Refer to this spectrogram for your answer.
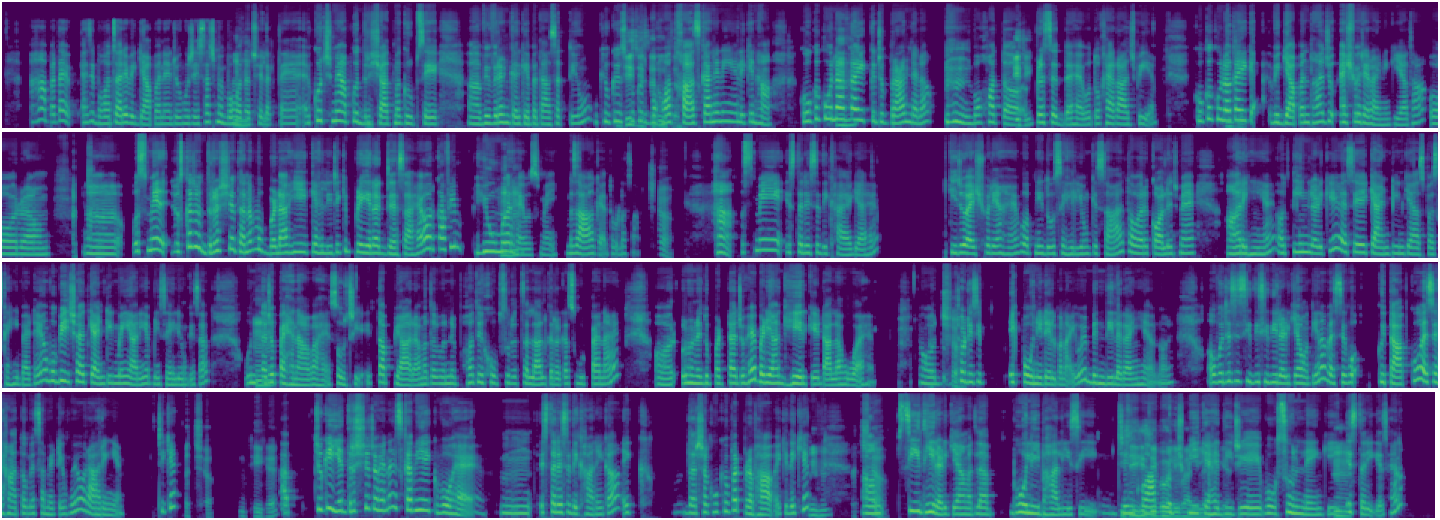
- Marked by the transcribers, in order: other noise; throat clearing; in English: "ह्यूमर"; in English: "कलर"; laughing while speaking: "अच्छा"; laughing while speaking: "जी, जी"
- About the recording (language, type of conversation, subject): Hindi, podcast, क्या कभी किसी विज्ञापन का जिंगल अब भी आपके कानों में गूंजता रहता है?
